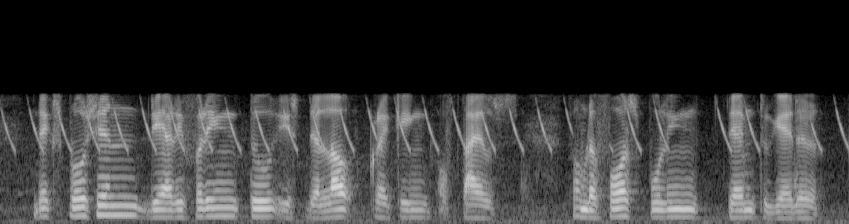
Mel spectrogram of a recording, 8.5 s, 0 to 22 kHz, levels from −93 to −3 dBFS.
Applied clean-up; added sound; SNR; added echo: none; Alarm; 13 dB; none.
